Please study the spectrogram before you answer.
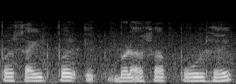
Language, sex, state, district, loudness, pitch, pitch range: Hindi, female, Uttar Pradesh, Varanasi, -15 LUFS, 170 Hz, 165-175 Hz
